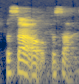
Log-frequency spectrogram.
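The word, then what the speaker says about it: façade: the perfect Christian guy, facade. C is silent, French Dakar. You see that little sign at the bottom of the C.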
